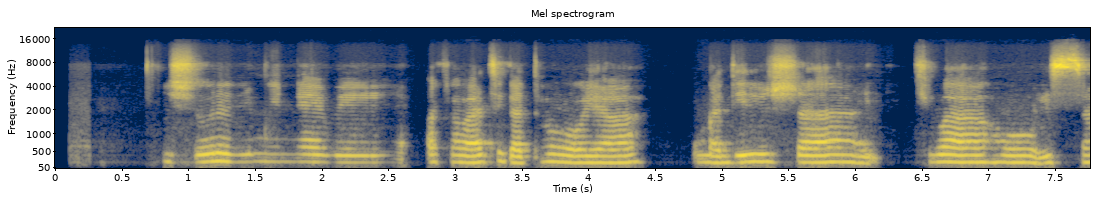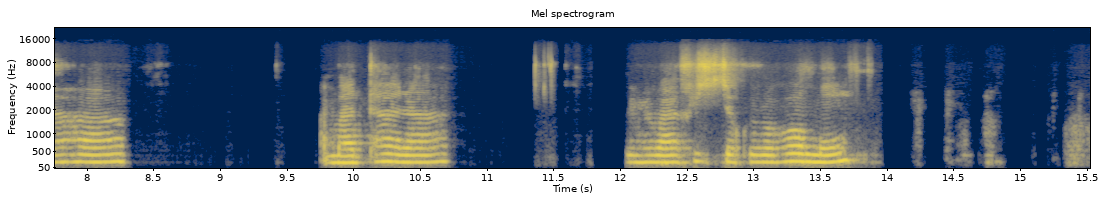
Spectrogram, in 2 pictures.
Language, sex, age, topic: Rundi, female, 25-35, education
